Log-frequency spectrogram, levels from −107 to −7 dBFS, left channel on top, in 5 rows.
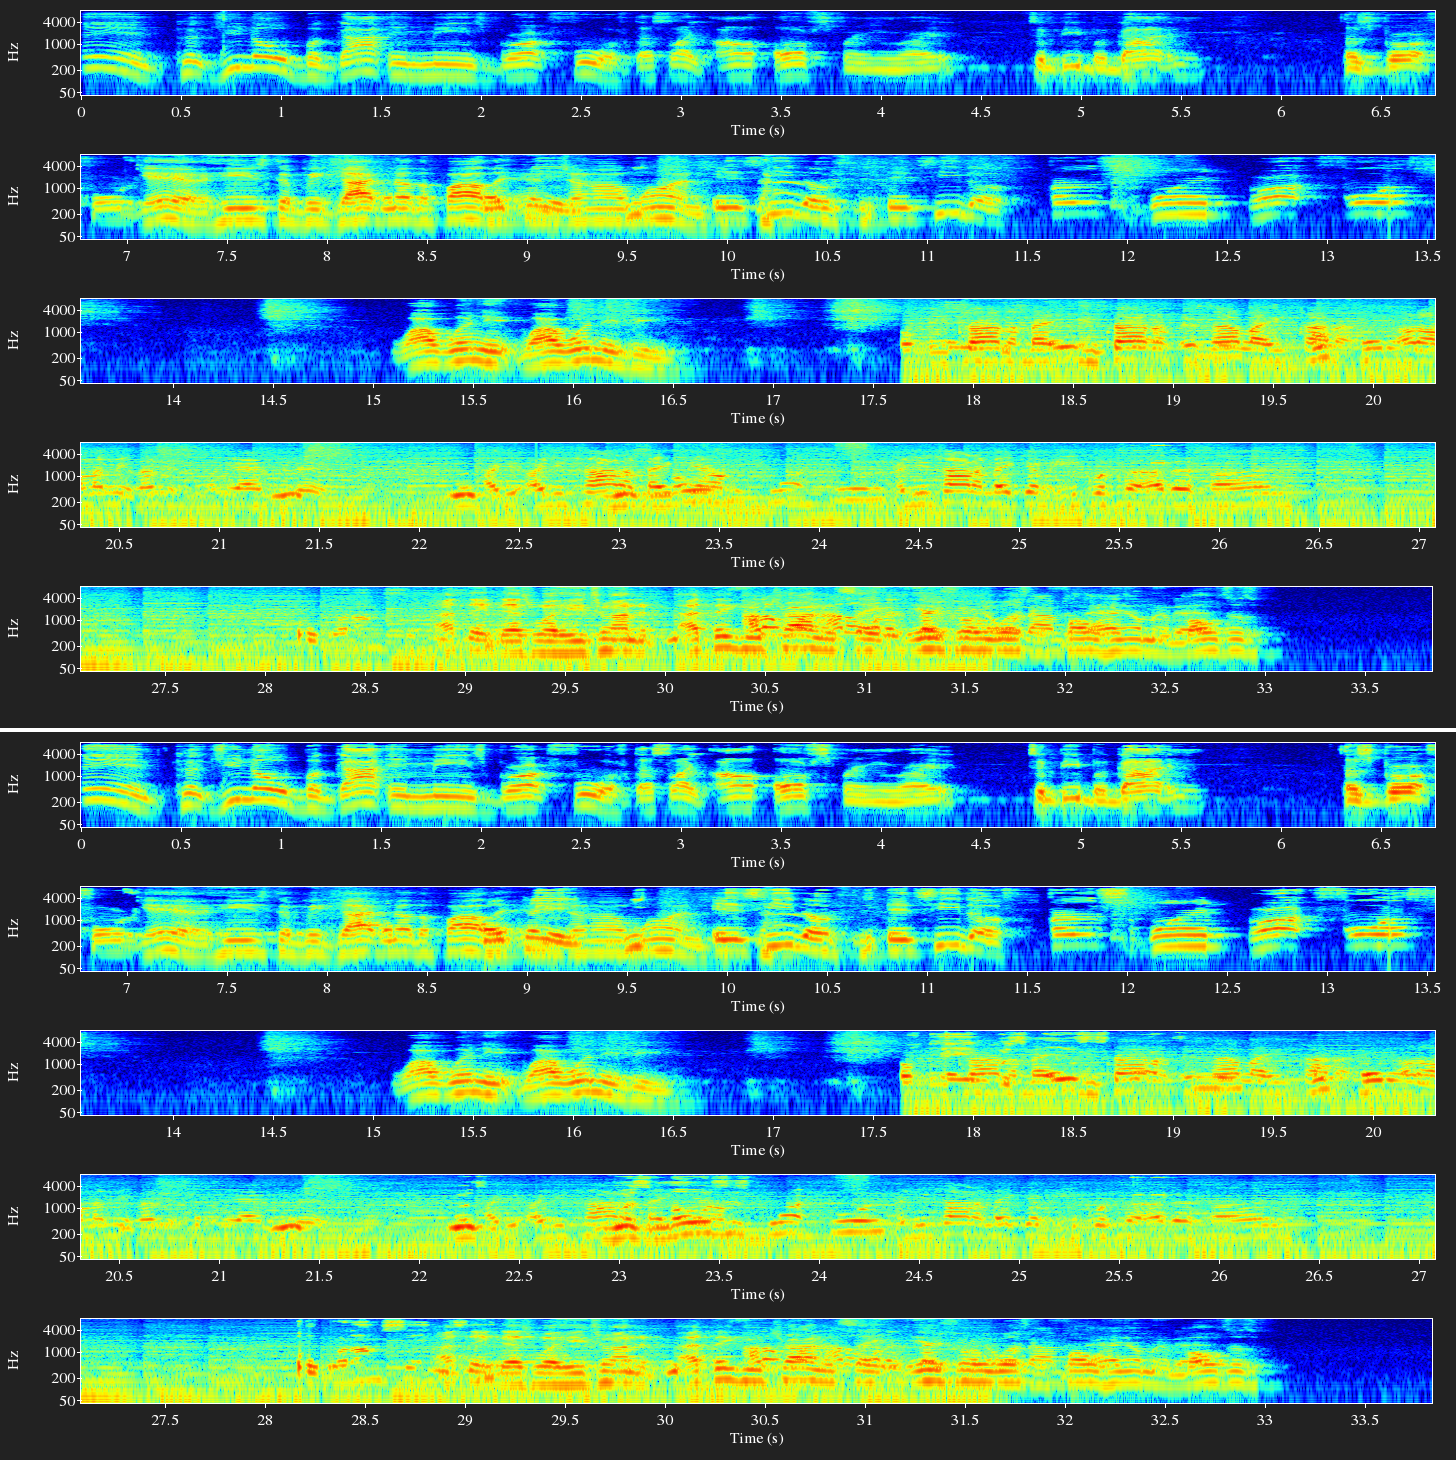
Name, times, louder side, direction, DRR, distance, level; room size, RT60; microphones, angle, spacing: voice 1, 0.0-4.4 4.7-5.6 6.3-7.1 8.8-9.6 9.9-13.5 17.6-19.3 19.9-20.3 21.3-21.5 22.1-22.4 22.9-24.3 28.2-29.2 30.0-30.1, right 5 dB, 45° right, 0.4 m, -34 dB
voice 2, 7.1-9.9 10.2-10.4 11.9-12.1 14.4-14.7 15.1-16.5 16.9-17.0 17.3-17.6 19.7-19.8 20.7-20.9 21.4-21.6 25.8-25.9 28.8-33.0, left 2 dB, 25° left, 0.9 m, -31 dB
sound 1, 17.6-31.6, left 2 dB, 70° left, 1.6 m, -42 dB
voice 3, 17.8-21.5 22.3-23.5 24.4-26.4 30.4-32.7, left 5 dB, 50° left, 0.6 m, -32 dB
13.0 x 6.1 x 3.4 m
head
